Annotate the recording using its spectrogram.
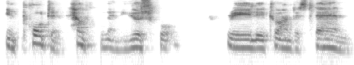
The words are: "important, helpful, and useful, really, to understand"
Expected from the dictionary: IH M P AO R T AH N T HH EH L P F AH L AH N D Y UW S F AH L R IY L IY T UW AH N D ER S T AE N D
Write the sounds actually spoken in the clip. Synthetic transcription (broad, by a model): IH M P AO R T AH N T HH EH L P F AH L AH N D Y UW S F AH L R IY L IY T UW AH N D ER S T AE N D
